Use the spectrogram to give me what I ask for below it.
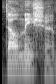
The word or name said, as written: Dalmatia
